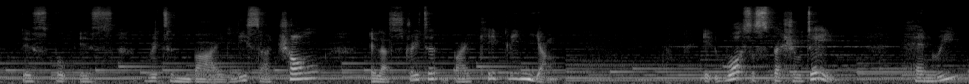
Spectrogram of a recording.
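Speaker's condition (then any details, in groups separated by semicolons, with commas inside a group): No condition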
